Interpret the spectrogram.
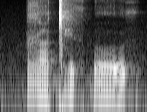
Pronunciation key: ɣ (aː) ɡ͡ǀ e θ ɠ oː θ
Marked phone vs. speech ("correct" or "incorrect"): incorrect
